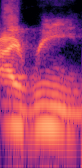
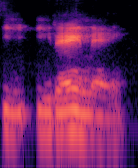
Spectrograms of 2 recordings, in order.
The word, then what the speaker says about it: Irene: It's not Irene, it's Irene, but it's spelled Irene.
